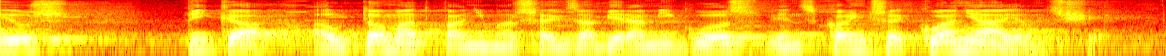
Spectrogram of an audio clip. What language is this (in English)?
Polish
